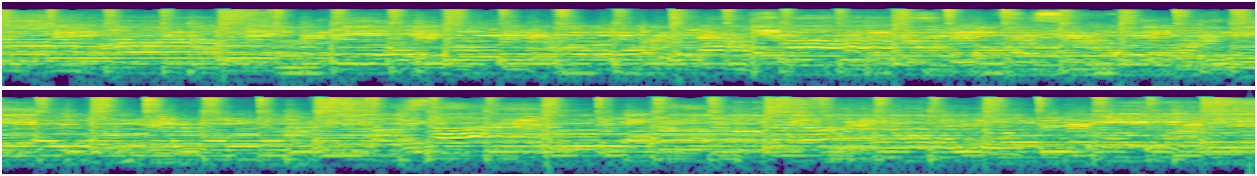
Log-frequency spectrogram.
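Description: Live rock band playing a song, with guitar and a steady drum beat.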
